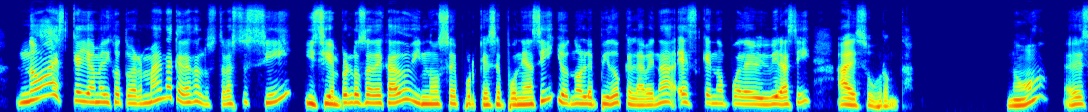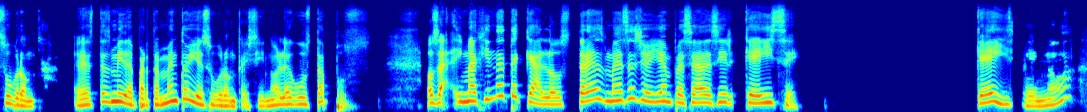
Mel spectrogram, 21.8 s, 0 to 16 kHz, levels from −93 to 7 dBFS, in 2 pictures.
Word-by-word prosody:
"No, 270 - +3
es - - -7
que 270 -3 +1
ya 245 -1 +3
me 235 - +2
dijo 230 0 0
tu 210 - -3
hermana 250 - 0
que 285 -7 -1
dejas 235 +1 0
los 175 -4 -11
trastes". 195 +5 -6
"Sí, 250 - -2 0.2
y 200 -3 +5
siempre 200 +4 +3
los 230 -2 +1
he 220 - +4
dejado 220 +8 +2
y 230 - +1
no 190 0 +3
sé 195 +3 -3
por 195 0 -5
qué 170 -1 +1
se 180 +1 0
pone 170 +2 +2
así, 275 - +1
yo 225 -6 +2
no 200 +1 +1
le 190 -2 +2
pido 195 +3 +2
que 185 - -2
lave 165 0 +1
nada". 240 +3 0
"Es 225 -7 -2
que 220 -2 -4
no 200 -2 -5
puede 185 -2 0
vivir 180 +2 +4
así". 230 +9 -2 0.2
"Ah, 175 -1 +5
es 155 - +1
su 150 - -5
bronca, 135 +1 -6 0.9
¿no?, 170 - +2
es 180 +3 -1
su 210 - 0
bronca. 140 -7 -1 0.3
Este 170 +10 -2
es 245 - -2
mi 255 -1 +7
departamento 190 - +2
y 240 - +3
es 170 - 0
su 170 - -3
bronca, 140 -3 0
y - - -7
si 135 +3 -8
no 155 +4 0
le 180 0 +2
gusta, 185 +7 -3
pues", 250 - -10 0.5
o 215 - +1
sea, 230 - +2
imagínate 310 - +1
que 245 - +1
a 195 - -1
los 180 -1 -2
3 285 +5 +1
meses 285 +5 0
yo 275 - 0
ya 255 +1 0
empecé 230 -3 -1
a 225 - +2
decir: 225 0 -3
"¿Qué 220 -2 +2
hice?" 225 0 -2 1.8
"¿qué 220 +3 +3
hice, 175 - -3
no?". 175 - -3
210 Hz, 220 wpm, -21 LUFS, 180-245 Hz, 1.8 s, mi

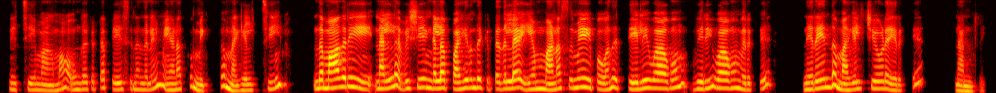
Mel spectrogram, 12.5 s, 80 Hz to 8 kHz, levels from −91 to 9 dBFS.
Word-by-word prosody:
நிச்சயமாங்மா, 190 -2 -5
உங்ககிட்ட 210 +4 -7
பேசினதிலயும் 210 - -3
எனக்கு 210 +8 -6
மிக்க 175 - -5
மகிழ்ச்சி. 180 +5 -5 0.5
இந்த 245 - +3
மாதிரி 285 +3 +6 0.3
நல்ல 240 +6 +4 0.2
விஷயங்கள 250 0 +3
பகிர்ந்து 255 +4 +2
கிட்டதுல 230 +1 +1 0.2
என் 225 +1 0
மனசுமே 255 +6 +2
இப்போ 235 -3 -6
வந்து 265 +2 -1 0.2
தெளிவாவும், 245 - +2 0.2
விரிவாவும் 245 +1 +1
இருக்கு. 195 +5 -7 0.5
நிறைந்த 255 +9 +2
மகிழ்ச்சியோட 225 +3 -2
இருக்கு. 180 - -9 0.5
நன்றி. 155 -1 -5
230 Hz, 110 wpm, -24 LUFS, 200-255 Hz, 0.5 s, மாதிரி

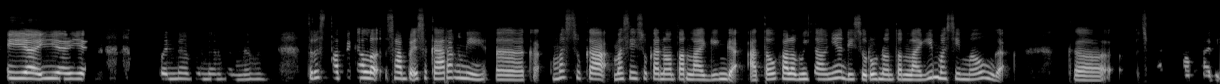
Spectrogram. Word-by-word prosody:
Iya 280 -1 +6
iya 280 0 +2
iya. 260 -1 +2 0.8
Bener 255 +1 -2
bener 245 -1 -9
bener. 225 0 -10 0.6
Terus 300 +3 -2
tapi 290 +2 -3
kalo 300 -2 +6 0.2
sampe 275 -2 +3
sekarang 295 +1 +1
nih, 245 -4 +2 0.2
eee 215 -1 +1
Kak - - -9 0.2
Mas 315 +1 -3
suka 275 -3 -1 0.2
masih 265 +2 -1
suka 255 -1 0
nonton 240 0 +1
lagi 215 -1 0
enggak? 245 -3 +2
Atau 235 +4 +1
kalo 260 -1 +7
misalnya 245 +2 -1
disuruh 240 0 +2
nonton 230 0 0
lagi, 215 +5 0
masih 270 -1 -3
mau 245 +4 0 0.2
gak? - - -3 0.6
Ke - - -8 0.7
SpongeBob 215 - -15
tadi? 205 - -8
255 Hz, 160 wpm, -22 LUFS, 230-280 Hz, 0.8 s, kalo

